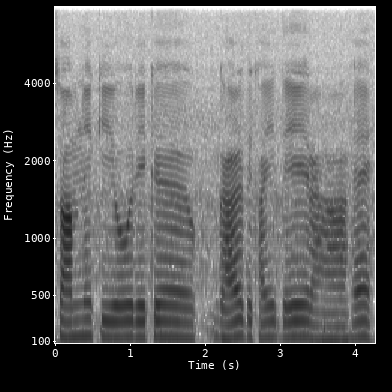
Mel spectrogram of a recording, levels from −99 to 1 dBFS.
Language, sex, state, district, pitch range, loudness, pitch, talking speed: Hindi, male, Uttar Pradesh, Lalitpur, 130-140 Hz, -19 LUFS, 135 Hz, 140 wpm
